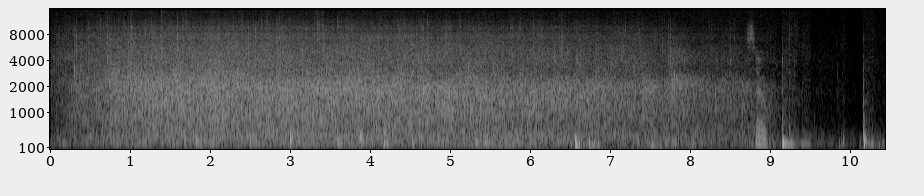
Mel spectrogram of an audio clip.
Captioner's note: applause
